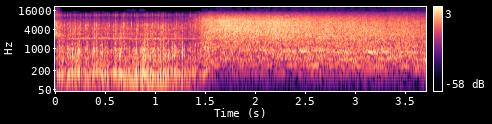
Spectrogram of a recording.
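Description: Nitro funny car at Willowbank Raceway roaring down the drag strip, a loud broadband blast that cuts off abruptly after about a second and a half, leaving a steady engine wash.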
